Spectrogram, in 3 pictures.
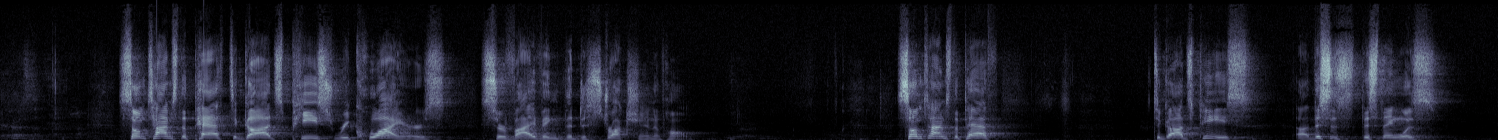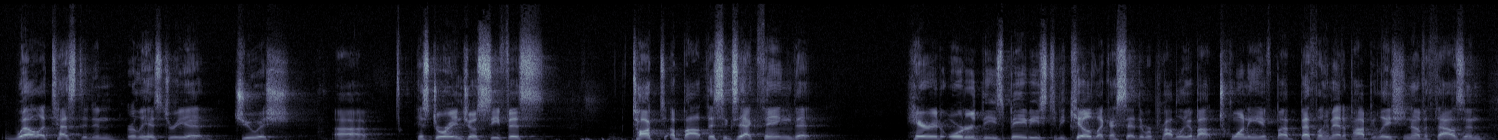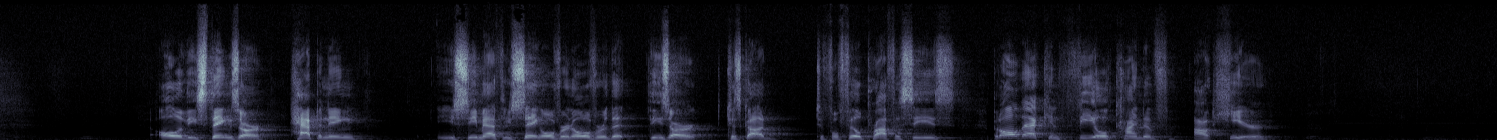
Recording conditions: large echoing room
